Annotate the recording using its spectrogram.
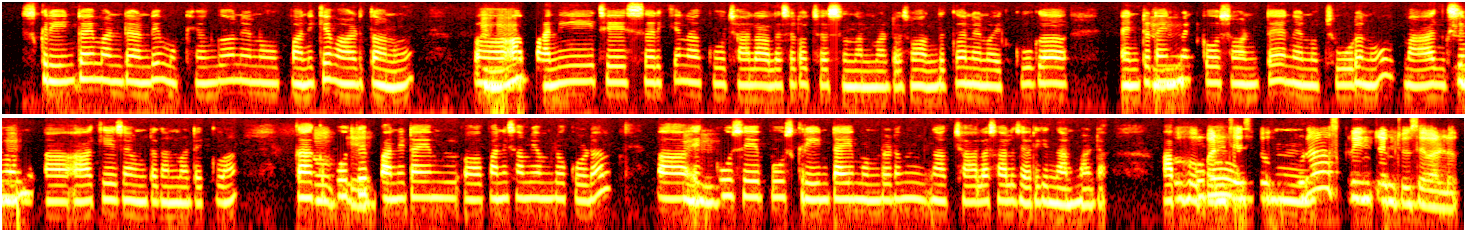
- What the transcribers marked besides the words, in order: static; in English: "స్క్రీన్ టైమ్"; in English: "సో"; in English: "ఎంటర్టైన్మెంట్"; in English: "మాక్సిమం"; in English: "స్క్రీన్ టైమ్"; other background noise; in English: "స్క్రీన్ టైమ్"
- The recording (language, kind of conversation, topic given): Telugu, podcast, మీరు రోజువారీ తెర వినియోగ సమయాన్ని ఎంతవరకు పరిమితం చేస్తారు, ఎందుకు?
